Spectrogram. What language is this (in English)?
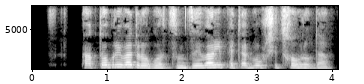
Georgian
